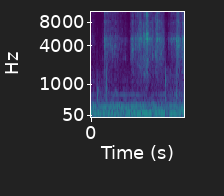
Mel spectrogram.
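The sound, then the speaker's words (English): Gold coins jingle and clink together in a few quick, bright bursts over a low steady hum, moderately quiet, as 500 gold coins are grabbed from a bag, with no one speaking. “His coins are chinkling around.”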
